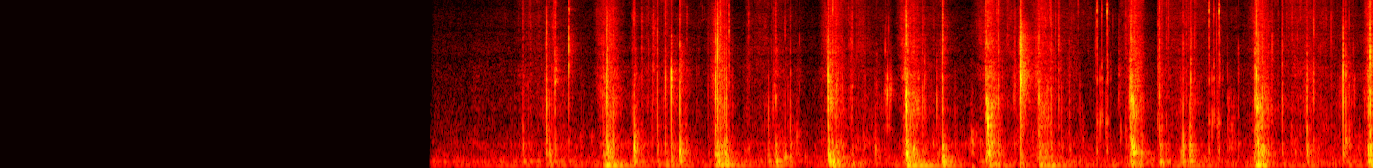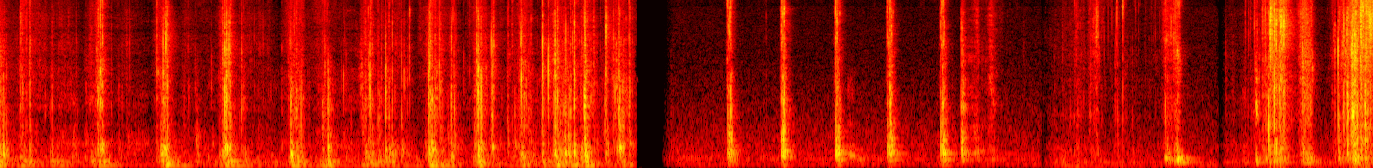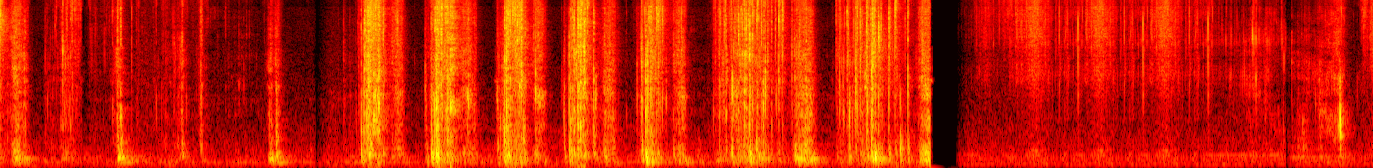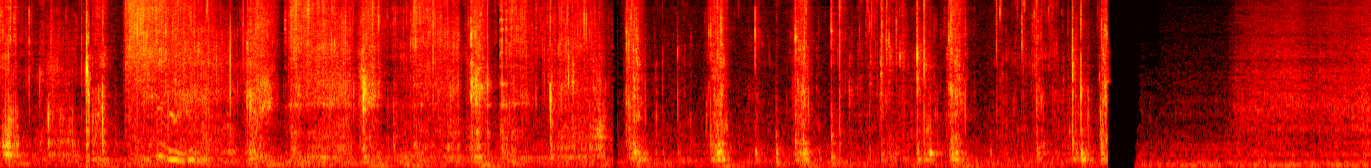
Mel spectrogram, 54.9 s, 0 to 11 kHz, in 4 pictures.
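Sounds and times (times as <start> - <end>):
slime crackling and popping: 26.2 - 30.3, 30.9 - 52.3.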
